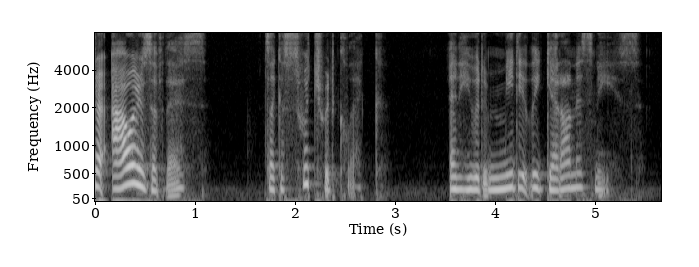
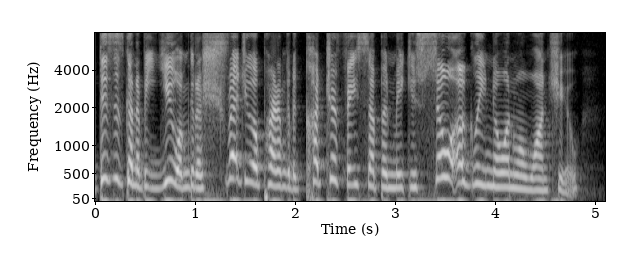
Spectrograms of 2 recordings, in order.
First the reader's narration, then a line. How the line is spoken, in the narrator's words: screaming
